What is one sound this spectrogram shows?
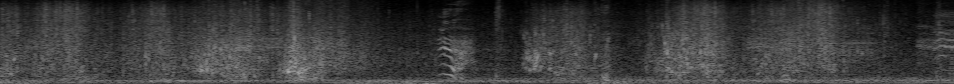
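Water splashes and sloshes as a man wades through it.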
